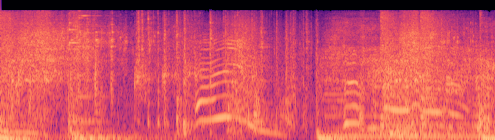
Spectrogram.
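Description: Cartoon smashing and shattering sound effects as one of the H Town buildings is wrecked, with a deeper rumble joining about one and a half seconds in.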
